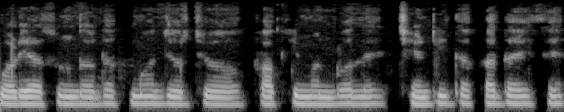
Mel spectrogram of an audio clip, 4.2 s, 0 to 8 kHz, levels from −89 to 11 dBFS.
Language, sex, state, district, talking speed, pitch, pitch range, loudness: Halbi, male, Chhattisgarh, Bastar, 155 wpm, 150 Hz, 145-155 Hz, -21 LUFS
